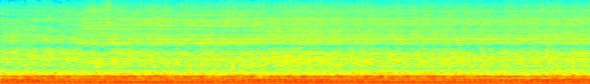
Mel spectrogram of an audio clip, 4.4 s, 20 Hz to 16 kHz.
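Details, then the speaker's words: Champion 3500 dual-fuel inverter generator powering a travel trailer 15,000 BTU AC: revs up as compressor kicks in, surge about 23 A then 12.5 A, about 82 dB, steady even drone without hunting. Finding: normal running under heavy load. "so now we wait for that compressor to kick in you'll hear this rev up watch the voltage drop there it is Wow okay I think that was a jump up to about 23 amps"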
